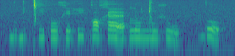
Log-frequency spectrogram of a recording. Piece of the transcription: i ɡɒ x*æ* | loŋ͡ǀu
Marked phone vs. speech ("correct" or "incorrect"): correct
